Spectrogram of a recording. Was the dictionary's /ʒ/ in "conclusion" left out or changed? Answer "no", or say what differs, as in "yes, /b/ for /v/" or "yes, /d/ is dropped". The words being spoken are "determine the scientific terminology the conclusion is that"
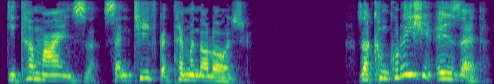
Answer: yes, /ʃ/ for /ʒ/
